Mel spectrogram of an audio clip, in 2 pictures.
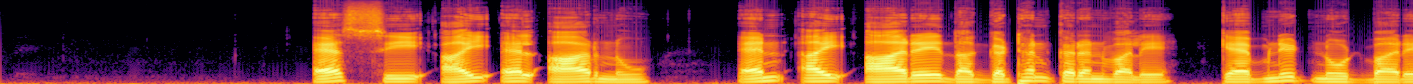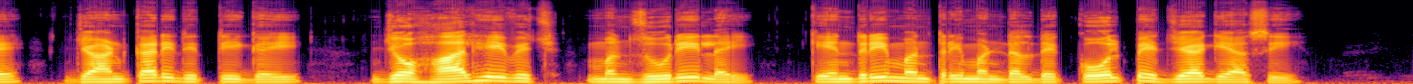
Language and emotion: Punjabi, neutral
